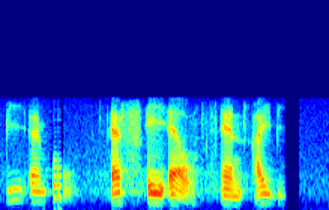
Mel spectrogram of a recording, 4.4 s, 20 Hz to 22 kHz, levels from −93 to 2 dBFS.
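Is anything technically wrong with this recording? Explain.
Yes. From 0.56 to 0.84 s, packet loss with pitch repetition: about 160 ms dropped in short bursts, the receiver looping the last pitch period, so the speech turns briefly held and buzzy.

From 1.34 to 2.44 s, automatic gain falling: the gain control judged the input too loud or its background noise too strong and eased down about 4 dB, so the speech and room noise sink together.

From 3.76 to 3.98 s, packet loss again: a 220 ms gap, and the repeated pitch period fades toward silence before the speech cross-fades back in.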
